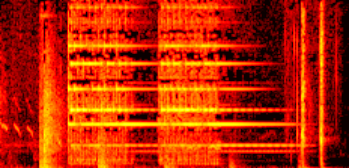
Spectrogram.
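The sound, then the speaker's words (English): A telephone ringing at a clubhouse, two long metallic bell rings with a sustained tonal shimmer between sharp clattering bursts, followed by a couple of quick knocks, with no talking. “Clubhouse phone? Clubhouse phone? Huh? Oh, Clubhouse phone, I got it.”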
